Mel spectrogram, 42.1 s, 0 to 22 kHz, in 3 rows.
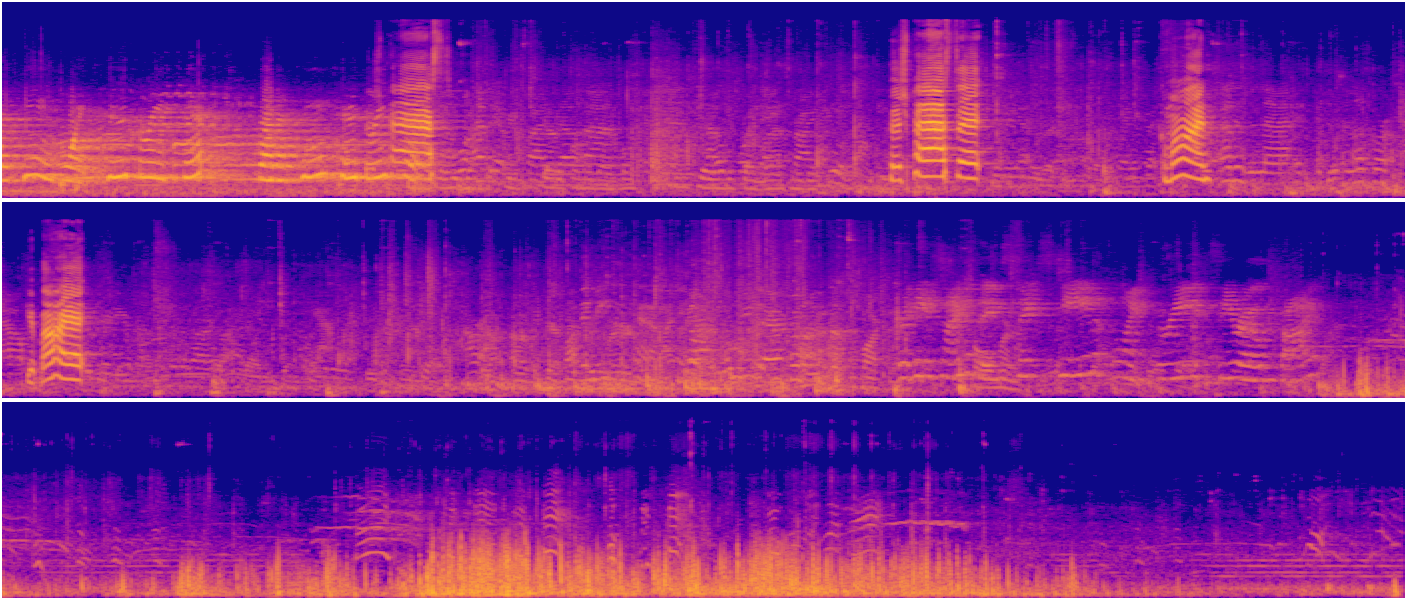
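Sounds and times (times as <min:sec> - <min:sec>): people talking: 0:00.0 - 0:18.0, 0:18.8 - 0:27.3
horse hoofbeats on dirt: 0:02.6 - 0:42.0.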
